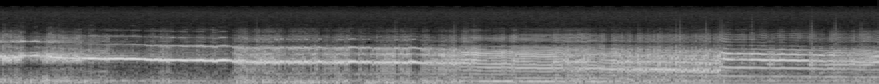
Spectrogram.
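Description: A woman screaming: one long, high scream that slowly falls in pitch, then a second, lower cry near the end.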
